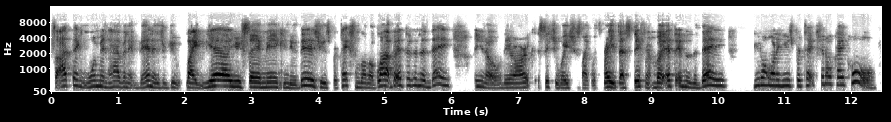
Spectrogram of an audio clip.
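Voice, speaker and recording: A woman with a husky voice in a casual debate, blunt and challenging and free with swearing. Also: mid-range voice, lively intonation, fairly quick, a little mellow, dull audio. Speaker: talk show panelist.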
